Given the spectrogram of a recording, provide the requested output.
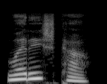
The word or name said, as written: ವರಿಷ್ಠ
